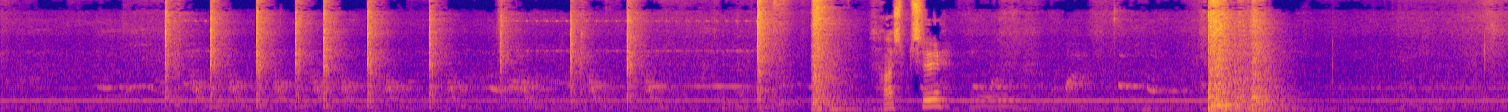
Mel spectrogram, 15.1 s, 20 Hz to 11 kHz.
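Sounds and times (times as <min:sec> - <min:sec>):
prize machine ticks: 0:01.6 - 0:07.9
electronic hum and tune: 0:01.6 - 0:08.2.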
